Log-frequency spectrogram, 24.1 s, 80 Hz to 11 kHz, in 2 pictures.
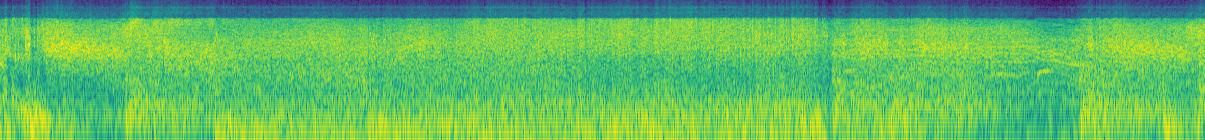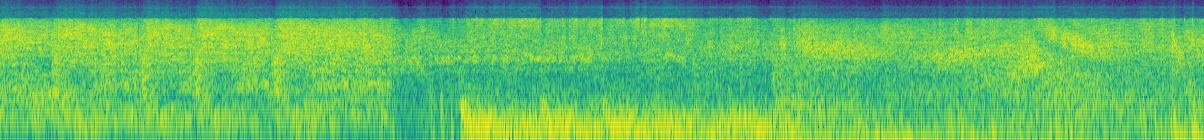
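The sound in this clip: Artillery and gunfire from an army opening fire with cannons in a battle: a loud, dense, continuous barrage of overlapping blasts and booms that keeps going for about 24 seconds with only brief dips.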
